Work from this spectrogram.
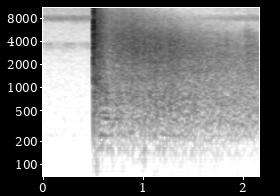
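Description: A 6.5 Creedmoor bolt-action rifle fires once with a sharp, loud crack that rolls into a long sustained echo; no distinct target impact at 1,000 yards stands out in the trailing reverberation.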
